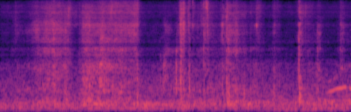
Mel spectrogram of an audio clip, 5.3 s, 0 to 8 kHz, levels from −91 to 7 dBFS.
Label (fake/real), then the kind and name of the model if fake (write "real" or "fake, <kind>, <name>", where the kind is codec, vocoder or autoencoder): fake, autoencoder, DAC-VAE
